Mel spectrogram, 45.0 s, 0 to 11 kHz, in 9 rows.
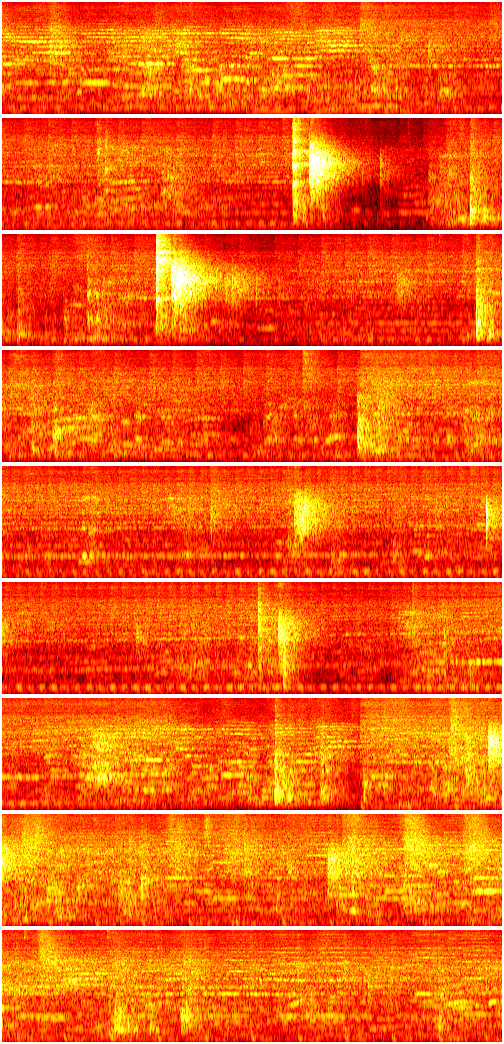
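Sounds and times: background music: 0.0 - 45.0
cue striking ball: 8.0 - 9.0
pool balls clattering: 32.8 - 42.2.

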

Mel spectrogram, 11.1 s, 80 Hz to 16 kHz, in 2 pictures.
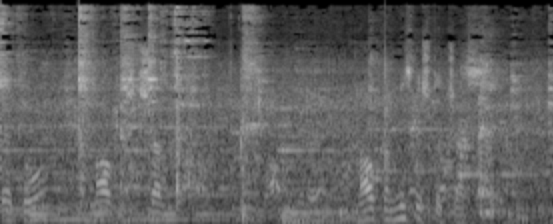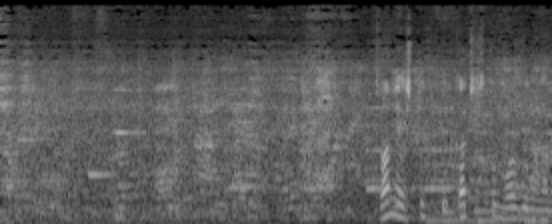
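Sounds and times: faint background music: 0.0 - 11.0
restaurant hubbub: 0.0 - 11.0.

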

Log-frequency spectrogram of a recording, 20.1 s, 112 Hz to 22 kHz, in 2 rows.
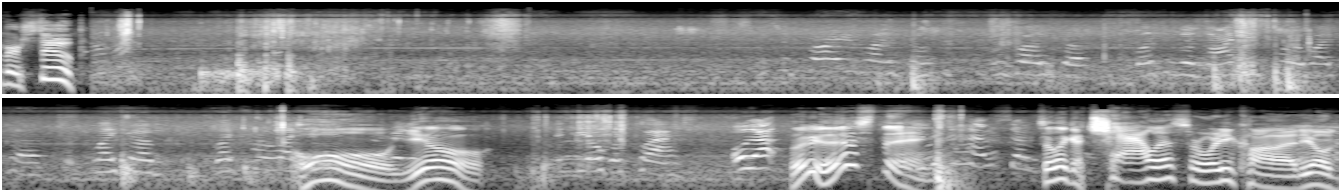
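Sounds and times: magnet splashing into river: 1.7 - 3.0
water sloshing and dripping: 1.7 - 3.2.

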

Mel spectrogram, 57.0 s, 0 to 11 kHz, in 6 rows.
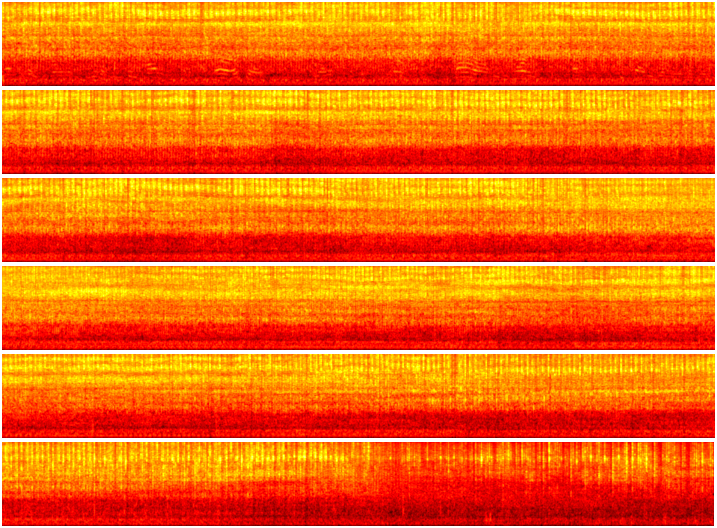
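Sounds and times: propeller plane engine idling: 0.0 - 57.0.

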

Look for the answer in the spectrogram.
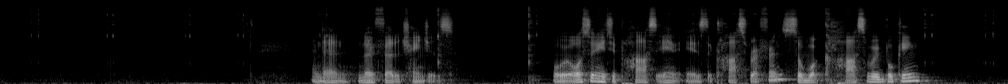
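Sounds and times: faint computer mouse clicks: 0.3 - 2.6, 9.2 - 10.0.

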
